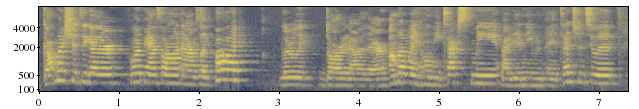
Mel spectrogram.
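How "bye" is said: high, loud clipped farewell; leaving the date for good, loud goodbye; curt loud bye. Retold or imitated. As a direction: fling it over your shoulder. Storming out.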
